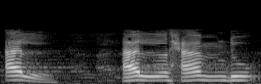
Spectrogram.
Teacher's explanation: Antara rohawah dengan syiddah. Jadi suara tidak terlalu tertahan, juga tidak terlalu mengalir. Mengalir dia, cuma alirannya pertengahan. · Term: bainiyah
